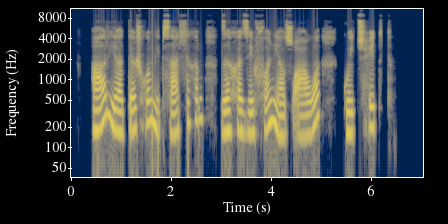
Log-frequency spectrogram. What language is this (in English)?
Kabardian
